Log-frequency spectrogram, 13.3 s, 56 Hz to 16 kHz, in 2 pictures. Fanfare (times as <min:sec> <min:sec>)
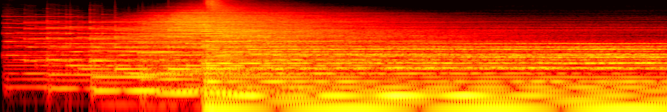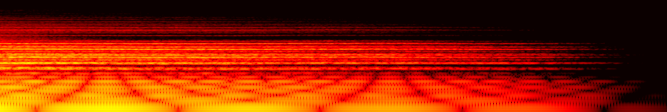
0:00.4 0:04.5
